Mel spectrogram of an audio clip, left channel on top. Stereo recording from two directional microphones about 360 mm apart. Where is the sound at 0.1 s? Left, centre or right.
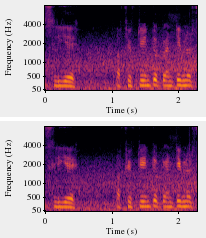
Centre.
